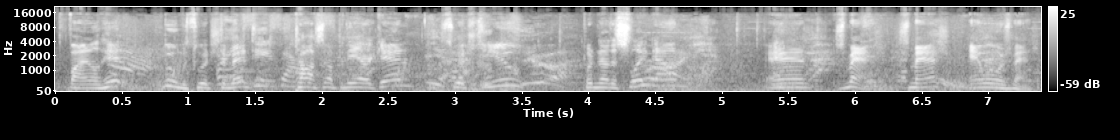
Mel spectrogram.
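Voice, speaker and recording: A man's voice: sits high, animated, moderate pace, loud music behind the voice. A man giving casual, rambling gameplay commentary as a streamer, blunt and prone to swearing. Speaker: game streamer.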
